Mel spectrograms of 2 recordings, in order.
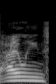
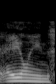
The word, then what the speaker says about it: Aileen: Before that, Eileen Stanley, or Aileen Stanley, as it is more correctly pronounced in Johnny Marvin, 1927, Under the Moon.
